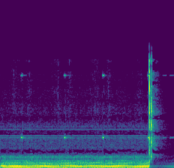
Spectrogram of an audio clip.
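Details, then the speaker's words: Electric lock with its cover opened, triggered by a Connect Senha keypad in pulse mode powered from two supplies: steady buzzing hum about two seconds ending in one sharp clunk as the bolt releases; normal actuation. "A gente abriu a tampa aqui da nossa fechadura elétrica. Vamos estar acionando ela para vocês verem como que funciona isso daí."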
